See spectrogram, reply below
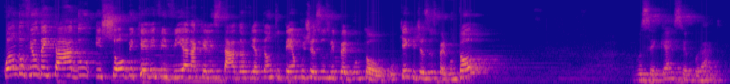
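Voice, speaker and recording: A woman pastor preaching a sermon, slow and emphatic, shifting between loud outbursts and hushed questions. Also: high voice. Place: church. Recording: echoey church with soft music. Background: soft instrumental music.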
